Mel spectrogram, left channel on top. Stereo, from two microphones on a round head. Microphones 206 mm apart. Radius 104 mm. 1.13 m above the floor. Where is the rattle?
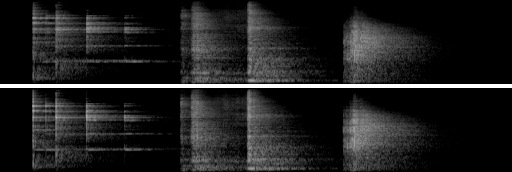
20° right (ahead or behind), 2 m.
